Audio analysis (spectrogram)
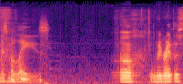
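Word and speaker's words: Milaise: Uh, so it's how it's specifically spelled is m i l a i s e. Malays. Thank you. But it's pronounced like it's m i l a ys. Malays.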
